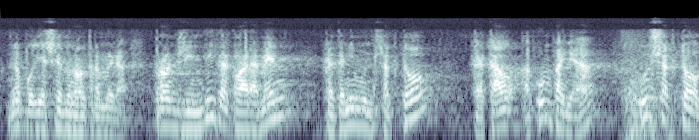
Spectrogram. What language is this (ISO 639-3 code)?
cat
